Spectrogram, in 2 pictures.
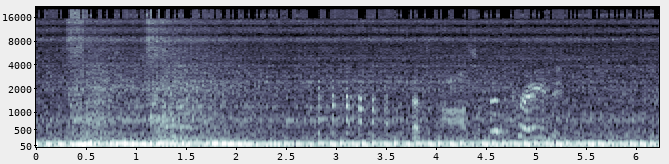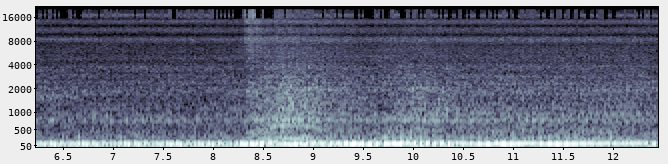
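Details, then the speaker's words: LS-swapped square-body Chevy truck V8 on first start after priming the oil system: deep, smooth, even idle with a steady low rumble, no knocks or ticks, very quiet; clean, healthy normal idle. "my neighbors got to love this this is the quietest thing I own it's the only thing it doesn't have Zoomies on"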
